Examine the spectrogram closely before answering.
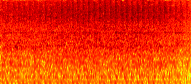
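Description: A motor-driven air compressor, used while repairing a punctured tractor tyre, chugs steadily and loudly, its low rhythmic engine pulse continuous with no pauses and no voices.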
